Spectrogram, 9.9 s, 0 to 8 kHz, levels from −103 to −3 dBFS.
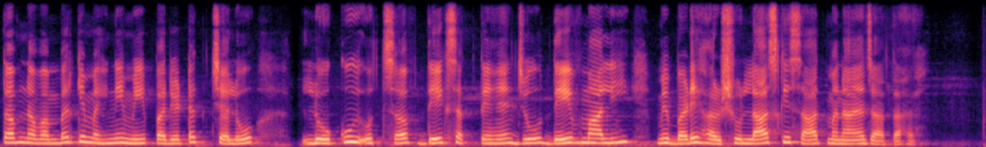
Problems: background sounds at intervals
